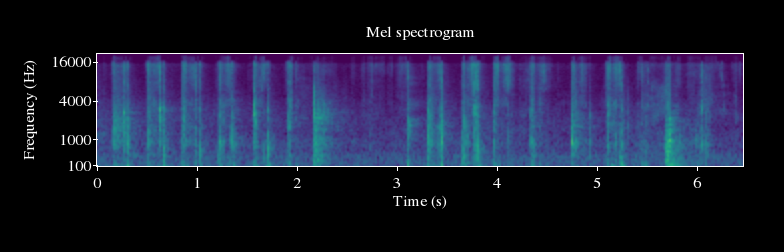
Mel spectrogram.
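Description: Deck of cards shuffled by hand for a tarot reading, heard as close, crisp riffling bursts and slaps in quick irregular succession, with no talking.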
